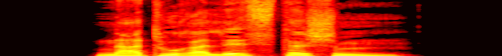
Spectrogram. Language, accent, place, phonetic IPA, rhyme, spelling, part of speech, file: German, Germany, Berlin, [natuʁaˈlɪstɪʃm̩], -ɪstɪʃm̩, naturalistischem, adjective, De-naturalistischem.ogg
- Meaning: strong dative masculine/neuter singular of naturalistisch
